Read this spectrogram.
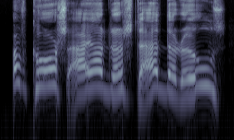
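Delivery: very high, loud, unruffled official; calm chief judge. A narrator's reading. Judge answering Stoic on the rules, calm high voice. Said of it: "said the Chief Judge calmly".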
